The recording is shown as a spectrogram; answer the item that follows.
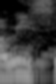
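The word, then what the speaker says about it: Reus: The guy, I don't know how to pronounce his name properly. The one from Dortmund. Captain Ruse. – Oh, yeah, Reese.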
